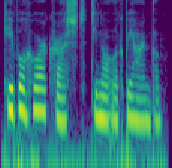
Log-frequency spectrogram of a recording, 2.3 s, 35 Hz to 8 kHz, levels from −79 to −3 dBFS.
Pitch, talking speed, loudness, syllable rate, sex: 185 Hz, 235 wpm, -19 LUFS, 6.2 syllables/s, female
